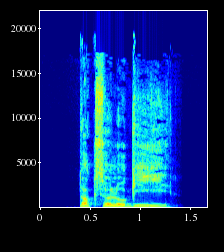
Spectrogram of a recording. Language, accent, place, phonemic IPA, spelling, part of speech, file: German, Germany, Berlin, /dɔksoloˈɡiː/, Doxologie, noun, De-Doxologie.ogg
- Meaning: doxology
